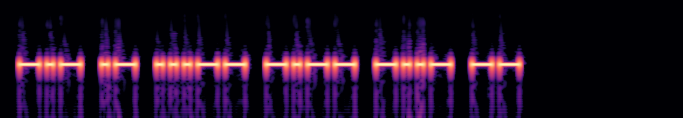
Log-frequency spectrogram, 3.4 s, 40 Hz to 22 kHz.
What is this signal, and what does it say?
Morse code, heard as a keyed tone, about 36 wpm, 700 Hz. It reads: KA3YXM
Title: USA Callsign DE Callsign - 6 Characters - 35wpm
